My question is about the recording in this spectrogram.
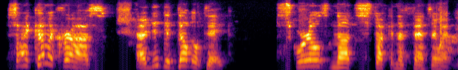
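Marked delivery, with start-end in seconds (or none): none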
